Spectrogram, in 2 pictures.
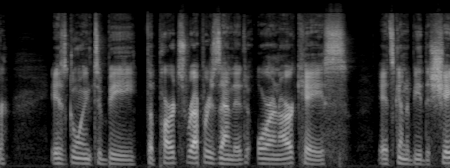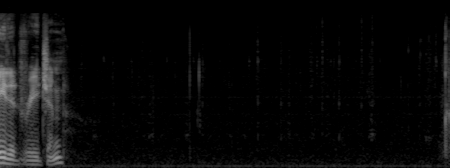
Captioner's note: pause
